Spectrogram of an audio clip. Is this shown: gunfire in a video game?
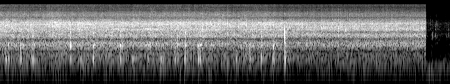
no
